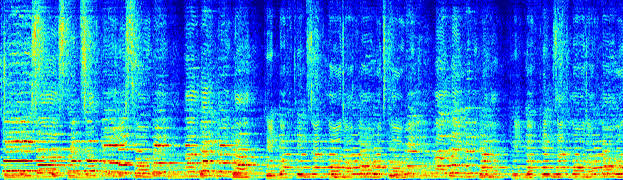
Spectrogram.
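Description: Congregation and choir singing a worship song together, accompanied by a flute and sustained low bass notes.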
